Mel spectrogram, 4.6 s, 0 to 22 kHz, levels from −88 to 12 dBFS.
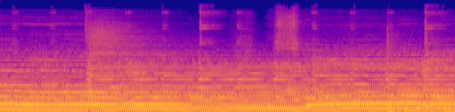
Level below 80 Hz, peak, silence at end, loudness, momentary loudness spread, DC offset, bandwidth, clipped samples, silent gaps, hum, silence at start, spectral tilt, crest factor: -18 dBFS; 0 dBFS; 0 s; -10 LUFS; 4 LU; under 0.1%; 15.5 kHz; under 0.1%; none; none; 0 s; -7 dB/octave; 8 dB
